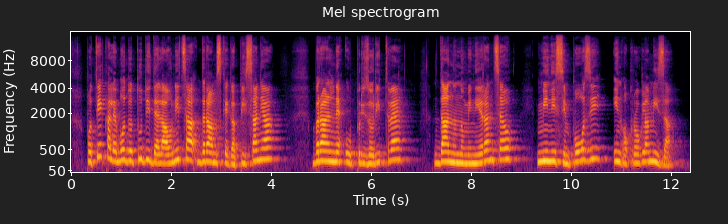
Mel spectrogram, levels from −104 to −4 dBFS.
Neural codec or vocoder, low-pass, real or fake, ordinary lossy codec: vocoder, 44.1 kHz, 128 mel bands, Pupu-Vocoder; 14.4 kHz; fake; none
